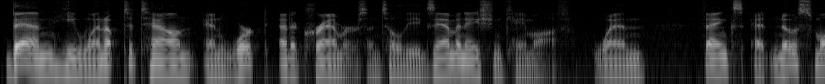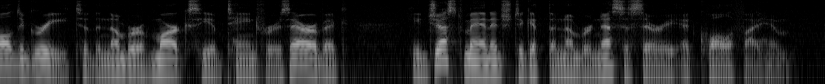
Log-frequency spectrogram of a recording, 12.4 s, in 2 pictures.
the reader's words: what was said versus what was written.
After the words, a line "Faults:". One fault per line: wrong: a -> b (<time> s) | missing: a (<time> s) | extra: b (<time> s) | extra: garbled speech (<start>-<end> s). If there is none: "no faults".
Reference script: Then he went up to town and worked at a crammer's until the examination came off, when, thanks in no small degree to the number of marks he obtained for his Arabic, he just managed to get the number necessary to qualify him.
Then he went up to town and worked at a crammer's until the examination came off, when, thanks at no small degree to the number of marks he obtained for his Arabic, he just managed to get the number necessary at qualify him.
Faults:
wrong: in -> at (5.6 s)
wrong: to -> at (11.3 s)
